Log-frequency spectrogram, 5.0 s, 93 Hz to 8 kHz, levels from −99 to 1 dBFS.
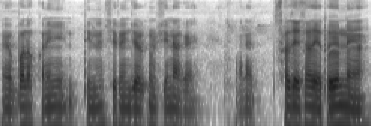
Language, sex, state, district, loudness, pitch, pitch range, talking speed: Chakma, male, Tripura, Dhalai, -20 LUFS, 90 Hz, 85-95 Hz, 135 wpm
